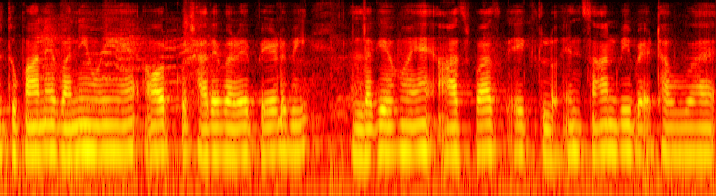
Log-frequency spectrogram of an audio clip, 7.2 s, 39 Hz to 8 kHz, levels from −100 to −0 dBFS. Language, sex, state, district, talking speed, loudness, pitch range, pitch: Hindi, male, Uttar Pradesh, Jalaun, 190 wpm, -34 LUFS, 130-135 Hz, 130 Hz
